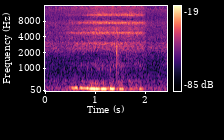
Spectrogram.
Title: snoring won’t let me sleep,mind you this is 4am in the morning 😂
